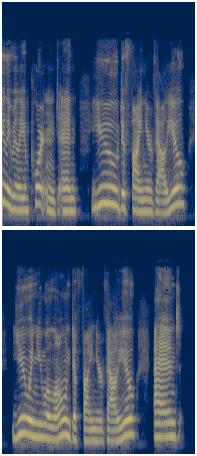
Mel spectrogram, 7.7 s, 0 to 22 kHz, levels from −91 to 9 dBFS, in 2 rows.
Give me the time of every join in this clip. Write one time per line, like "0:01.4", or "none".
0:01.6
